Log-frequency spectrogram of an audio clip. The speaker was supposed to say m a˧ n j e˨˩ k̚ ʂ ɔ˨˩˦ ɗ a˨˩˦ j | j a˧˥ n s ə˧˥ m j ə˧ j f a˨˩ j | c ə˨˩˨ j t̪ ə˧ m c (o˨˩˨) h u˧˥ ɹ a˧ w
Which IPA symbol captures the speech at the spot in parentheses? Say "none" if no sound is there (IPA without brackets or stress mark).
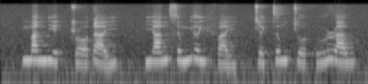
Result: o˨˩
